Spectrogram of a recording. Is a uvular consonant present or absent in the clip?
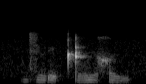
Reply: present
